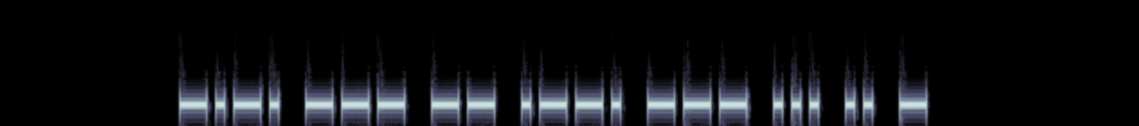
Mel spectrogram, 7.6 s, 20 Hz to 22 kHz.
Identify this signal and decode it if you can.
Morse code, heard as a keyed tone, about 20 wpm, 700 Hz. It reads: COMPOSIT
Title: Build A Word - 4 Letters At A Time - 11-Letter Words - 20wpm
